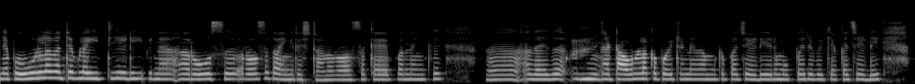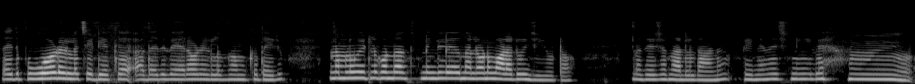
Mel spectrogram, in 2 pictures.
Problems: none marked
